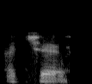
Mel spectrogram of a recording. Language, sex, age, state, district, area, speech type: Urdu, male, 18-30, Bihar, Araria, rural, conversation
